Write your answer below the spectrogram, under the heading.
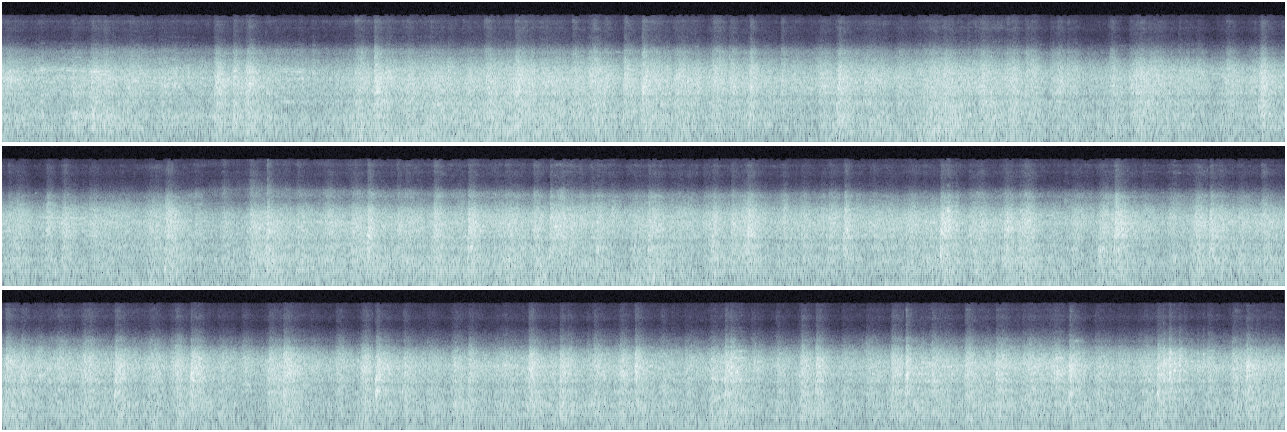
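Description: Pakistan Express passenger train heard from on board as it runs across a steel truss bridge: a loud, steady rushing noise with the wheels clicking and clattering over the rails.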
